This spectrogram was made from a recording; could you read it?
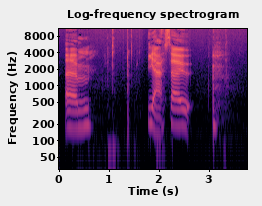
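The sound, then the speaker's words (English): A few scattered clicks of typing on a computer keyboard, brief, falling between loud wordless vocal sounds from a voice. “My keyboard isn't working.”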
